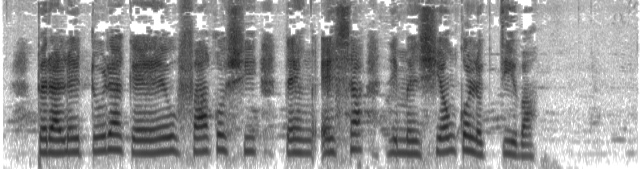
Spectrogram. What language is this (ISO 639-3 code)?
glg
